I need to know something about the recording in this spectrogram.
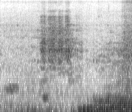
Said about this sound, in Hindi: साथ ही सब हमर बाइक रेडी भ गेल देखी छी चालू होइए कि ना।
